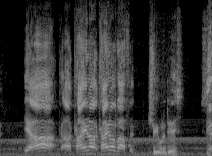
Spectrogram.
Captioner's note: Sinclair speaking in foreign language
